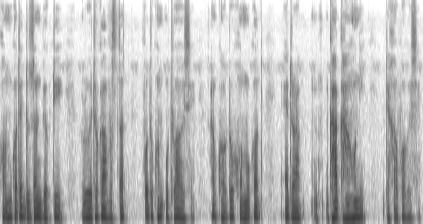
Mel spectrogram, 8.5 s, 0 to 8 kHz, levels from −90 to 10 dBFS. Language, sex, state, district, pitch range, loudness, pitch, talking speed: Assamese, male, Assam, Sonitpur, 100-120 Hz, -24 LUFS, 105 Hz, 140 wpm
